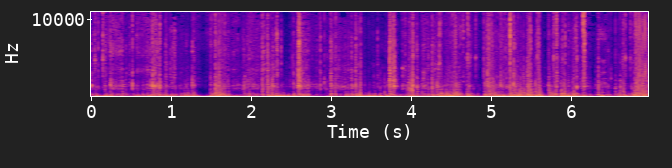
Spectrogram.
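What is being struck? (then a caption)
Metal mesh microphone grille scraped by plastic grabber fingers. The grey plastic fingers of a toy robot grabber hand with an orange handle aggressively scratch the dark metal mesh grille of a large red desktop condenser microphone with a hollow capsule head. The result is a dense, boomy, low-heavy scraping and rumbling with rapid rough grating strokes and brief dips between passes.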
